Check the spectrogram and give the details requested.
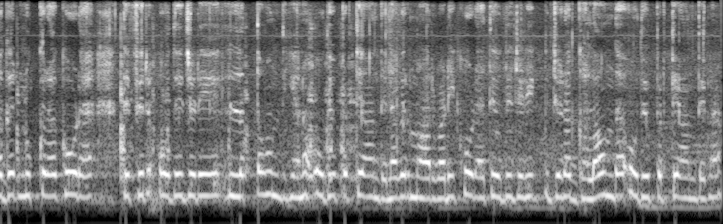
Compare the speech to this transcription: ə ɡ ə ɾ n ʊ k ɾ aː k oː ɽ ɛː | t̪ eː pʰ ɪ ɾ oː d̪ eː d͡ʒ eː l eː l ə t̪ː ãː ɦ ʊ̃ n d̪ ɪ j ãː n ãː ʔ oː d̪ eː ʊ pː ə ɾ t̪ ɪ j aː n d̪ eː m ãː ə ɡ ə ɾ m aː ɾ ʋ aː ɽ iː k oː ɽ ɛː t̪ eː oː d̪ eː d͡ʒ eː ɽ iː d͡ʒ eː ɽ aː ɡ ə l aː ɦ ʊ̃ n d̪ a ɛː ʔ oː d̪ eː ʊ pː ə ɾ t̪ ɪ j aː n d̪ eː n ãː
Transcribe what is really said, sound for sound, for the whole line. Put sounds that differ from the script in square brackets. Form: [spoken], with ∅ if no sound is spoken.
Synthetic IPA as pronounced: ə ɡ ə ɾ n ʊ k ɾ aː k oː ɽ ɛː | t̪ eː pʰ ɪ ɾ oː d̪ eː d͡ʒ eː [ɽ] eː l ə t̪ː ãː ɦ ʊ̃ n d̪ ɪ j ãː n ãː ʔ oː d̪ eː ʊ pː ə ɾ t̪ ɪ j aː n d̪ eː [n] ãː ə ɡ ə ɾ m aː ɾ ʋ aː ɽ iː k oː ɽ ɛː t̪ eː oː d̪ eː d͡ʒ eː ɽ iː d͡ʒ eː ɽ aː ɡ ə l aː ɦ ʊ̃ n d̪ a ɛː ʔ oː d̪ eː ʊ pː ə ɾ t̪ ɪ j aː n d̪ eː n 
